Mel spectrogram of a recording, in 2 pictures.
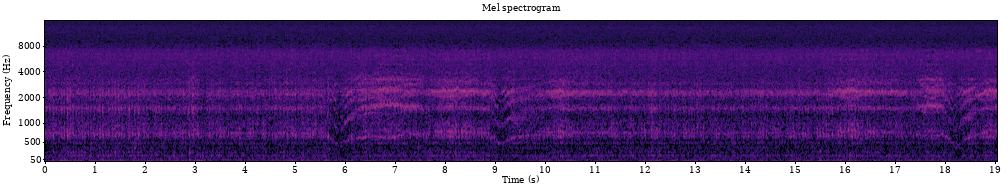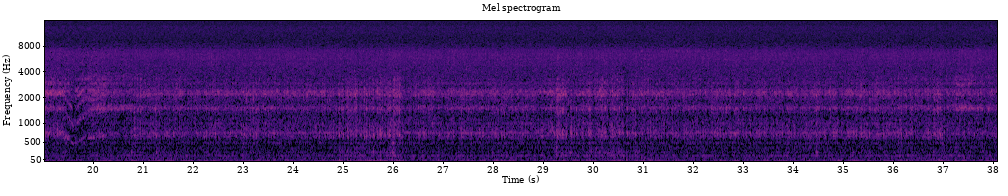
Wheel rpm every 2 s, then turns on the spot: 200, 200, 190, 180, 170, 190, 200, 200, 190, 160, 190, 200, 200, 200, 200, 200, 200, 190, 200.
none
